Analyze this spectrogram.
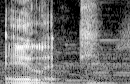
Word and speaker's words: Alex: X um is actually spells his name with a-l-e-x and pronounced elik um which I guess you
